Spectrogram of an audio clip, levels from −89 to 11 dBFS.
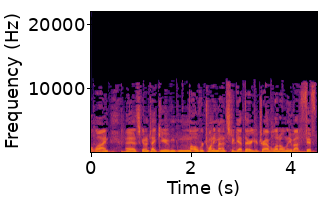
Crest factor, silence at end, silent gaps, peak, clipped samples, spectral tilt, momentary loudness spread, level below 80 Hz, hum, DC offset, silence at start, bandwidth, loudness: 14 dB; 0 s; none; -4 dBFS; under 0.1%; -5 dB/octave; 2 LU; -32 dBFS; none; 0.3%; 0 s; 11.5 kHz; -19 LUFS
